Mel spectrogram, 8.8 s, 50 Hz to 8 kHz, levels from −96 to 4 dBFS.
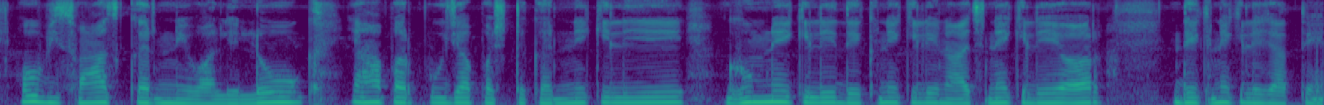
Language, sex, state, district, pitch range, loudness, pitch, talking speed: Hindi, male, Chhattisgarh, Korba, 125-140 Hz, -41 LUFS, 135 Hz, 185 wpm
